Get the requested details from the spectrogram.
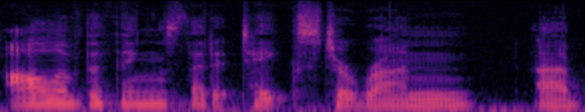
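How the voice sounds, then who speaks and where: A woman's voice: deep voice, fairly even intonation, measured pace, clean tone. A woman from Nevada, a nonprofit executive director and lawyer, speaking as an interview guest in an articulate, explanatory manner. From Reno, Nevada. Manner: articulate, explanatory, listing things.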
